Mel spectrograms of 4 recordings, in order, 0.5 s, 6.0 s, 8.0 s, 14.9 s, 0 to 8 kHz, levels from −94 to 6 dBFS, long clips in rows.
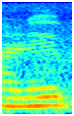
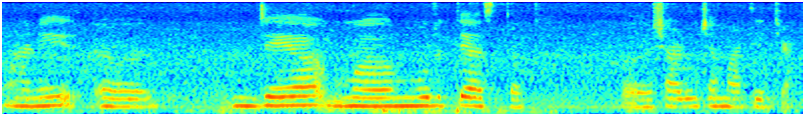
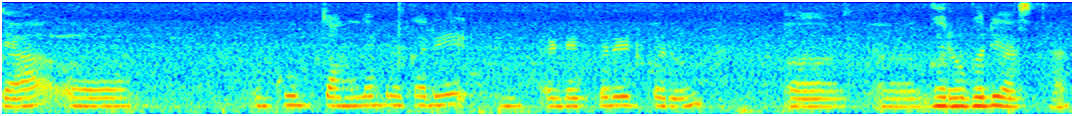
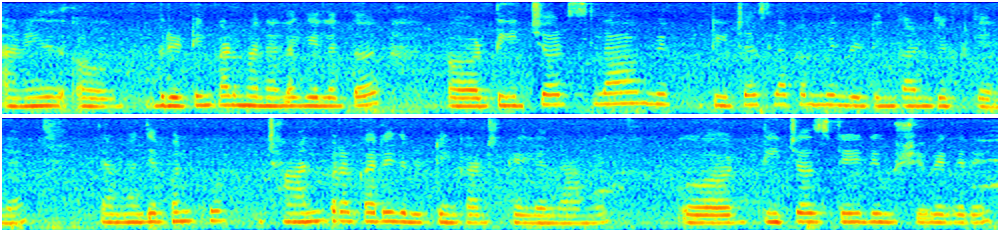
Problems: constant background noise, continuous background conversations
